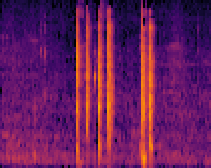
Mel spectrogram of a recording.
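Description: Computer keyboard keystrokes typing a short word: a quick run of sharp key clicks in two brief groups around the middle.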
